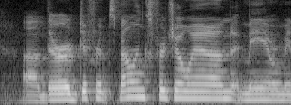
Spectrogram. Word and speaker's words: Joanne: Then lastly, we have Joanne, and the difference here is that we have a two-syllable name. So Joan, we have just the O vowel. In Joanne, we do have the O vowel, but the separation is here. So it's just spelled with O, and letter A is saying the ah, black cat vowel.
